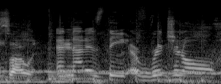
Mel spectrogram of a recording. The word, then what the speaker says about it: Samhain: So you just said it's pronounced Samhain, right? Samhain.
